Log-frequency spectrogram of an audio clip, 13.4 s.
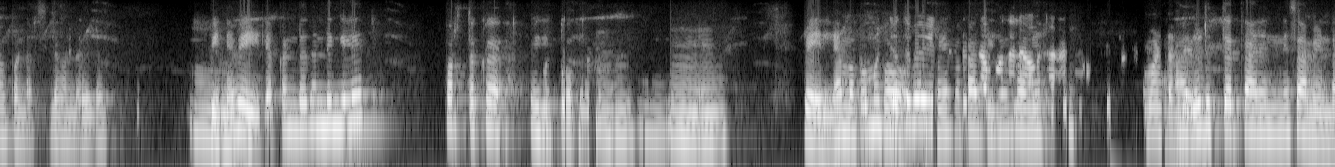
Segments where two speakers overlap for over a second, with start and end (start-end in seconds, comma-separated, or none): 8.5-10.4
